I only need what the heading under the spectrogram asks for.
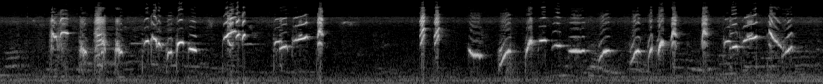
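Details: Greater green leafbird in long rich song meant to rouse competition birds: dense runs of sharp chips, bending whistles and slurred notes in two extended bursts, with constant background hiss.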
